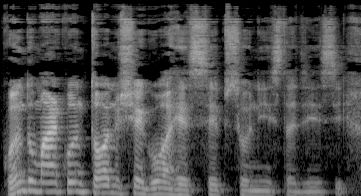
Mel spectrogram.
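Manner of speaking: ordinary delivery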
